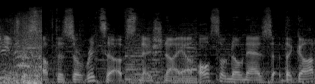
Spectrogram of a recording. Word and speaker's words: Snezhnaya: The Fatui of Snezhnaya are heavily armed diplomats. Snezhnaya. Correct way to pronounce it is Snezhnaya, which is a Russian word for snowy.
